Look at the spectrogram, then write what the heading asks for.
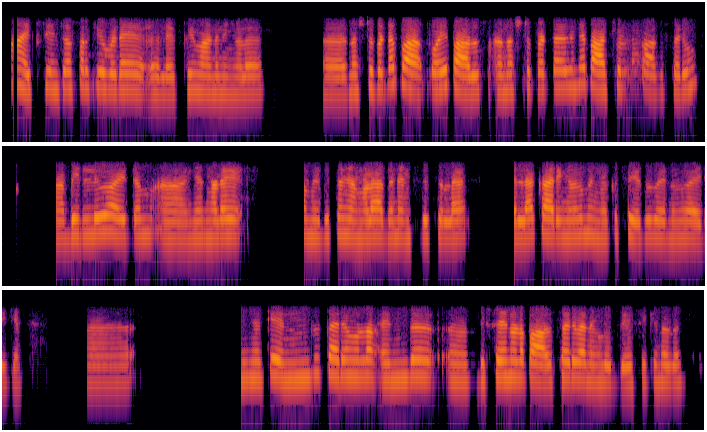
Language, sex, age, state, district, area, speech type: Malayalam, female, 30-45, Kerala, Idukki, rural, conversation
